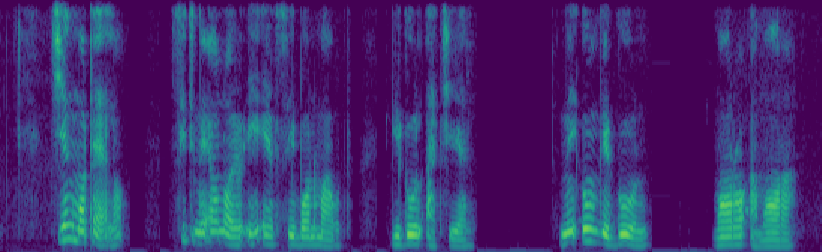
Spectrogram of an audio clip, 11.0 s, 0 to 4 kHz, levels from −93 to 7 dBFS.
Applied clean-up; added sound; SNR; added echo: none; none; none; none.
